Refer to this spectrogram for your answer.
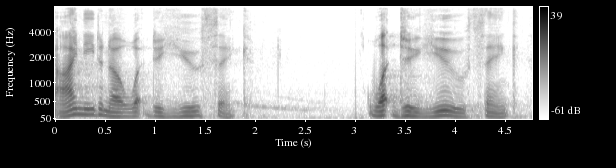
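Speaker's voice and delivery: soft, low, slow and deliberate question; pointed. Retold or imitated. Jesus cutting through other influences, quietly pointed. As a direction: drop low and soft, spacing out each word. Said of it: "it's very pointed".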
